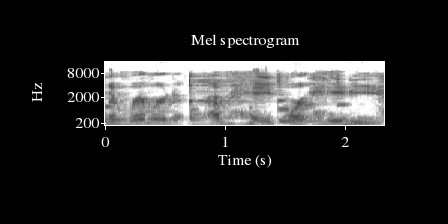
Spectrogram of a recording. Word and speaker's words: Hades: river of hate or Hades Hades we would say Haiti Haiti oh they so the English would say Hades so Canadian they say Hades a we would hate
